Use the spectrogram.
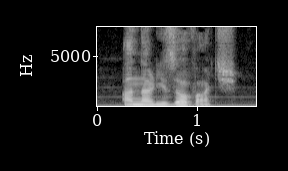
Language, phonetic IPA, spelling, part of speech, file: Polish, [ˌãnalʲiˈzɔvat͡ɕ], analizować, verb, Pl-analizować.ogg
